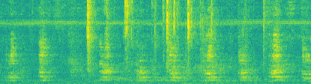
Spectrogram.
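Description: Repeated short animal calls, two or three a second, with a few sharp clicks among them in the middle.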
